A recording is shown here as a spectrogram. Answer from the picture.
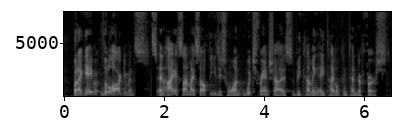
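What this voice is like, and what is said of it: Boston accent like John F. Kennedy. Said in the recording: “Your accent gives it away ... as long as I sound like John F. Kennedy”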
